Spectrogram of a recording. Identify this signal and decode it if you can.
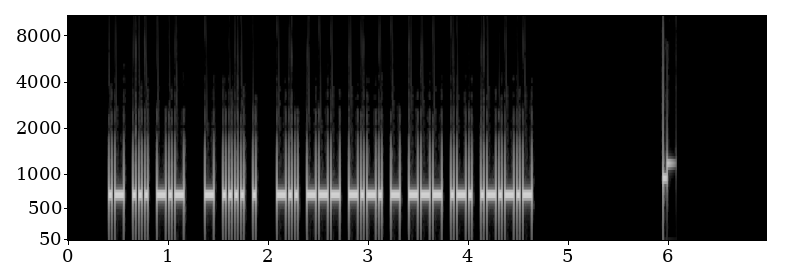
Morse code, heard as a keyed tone, about 40 wpm, 700 Hz. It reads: ASK THE DOCTOR.
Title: Sentences from Top 1500 Words 40wpm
